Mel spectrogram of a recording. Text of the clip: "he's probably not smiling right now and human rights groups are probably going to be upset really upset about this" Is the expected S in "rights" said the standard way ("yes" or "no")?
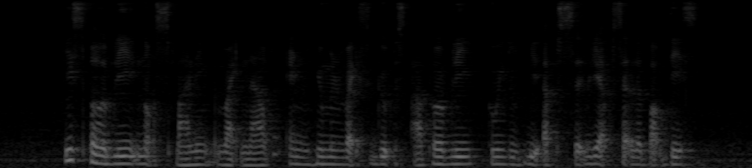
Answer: yes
